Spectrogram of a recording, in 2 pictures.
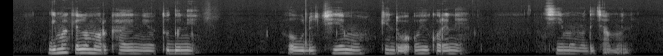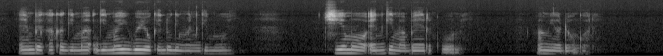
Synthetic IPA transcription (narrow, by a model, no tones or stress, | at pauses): ɡɪmakɛlɔmɔrkʰaɛnɪɔt̪ud̪oni | owudot͡ʃjemo | kendoʔɔjɪkɔɾʔɛnɛ | t͡ʃjemɔmɔd̪ɪt͡ʃa̰mɔ̰nɛ | ɛmbɛkakaɡɪmajwojokendoɡɪmɔnɡɪmon | t͡ʃjemoʔɛnɡɪmabɛɾkwo̰me | mamɪodoŋɡoɾɛ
